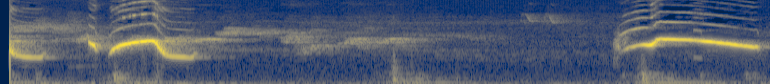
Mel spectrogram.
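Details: Black-throated laughingthrush, singing actively and used as a lure to get other birds singing: loud clear whistles, each rising and then falling, one early and another near the end, with softer warbling between them.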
